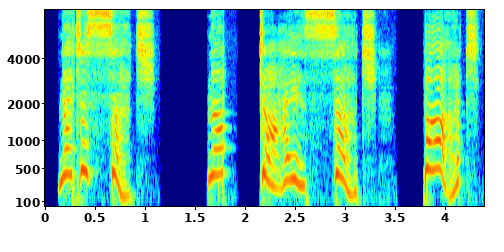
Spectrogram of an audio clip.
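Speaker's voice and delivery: very high, slow, incredulous repeat; shocked echo. A narrator's reading. Trillian appalled by Zaphod, repeating his words. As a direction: throw his words back at him in disbelief.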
